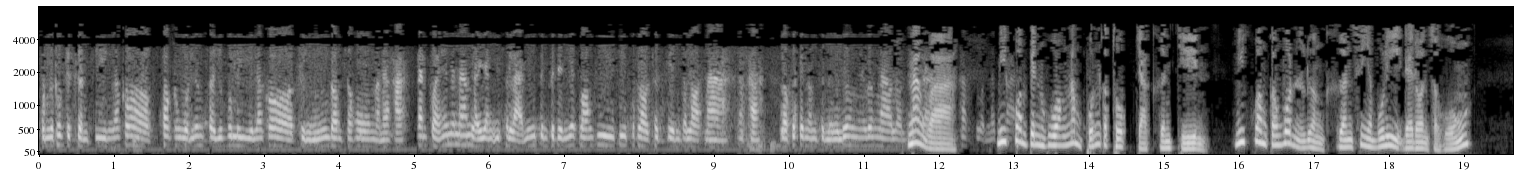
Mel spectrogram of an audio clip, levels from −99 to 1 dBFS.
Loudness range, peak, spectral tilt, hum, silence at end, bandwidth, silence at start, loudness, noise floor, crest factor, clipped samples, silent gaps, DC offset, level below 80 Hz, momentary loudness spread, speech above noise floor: 4 LU; -6 dBFS; -12 dB/octave; none; 0.55 s; 5.8 kHz; 0 s; -21 LUFS; -70 dBFS; 16 dB; under 0.1%; none; under 0.1%; -52 dBFS; 7 LU; 50 dB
